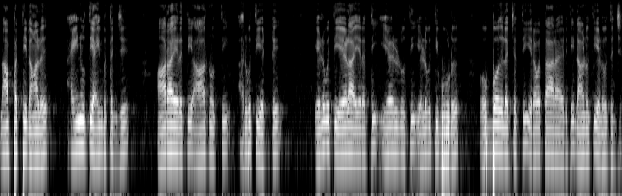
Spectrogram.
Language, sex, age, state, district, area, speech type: Tamil, male, 45-60, Tamil Nadu, Erode, rural, spontaneous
